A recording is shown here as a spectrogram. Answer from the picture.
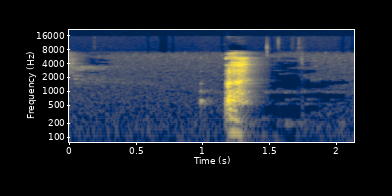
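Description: Near silence, then a single short hesitant "uh" from a man's voice a little over a second in.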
